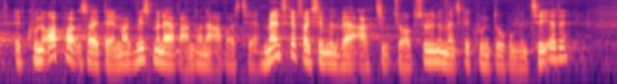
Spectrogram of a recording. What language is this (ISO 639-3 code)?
dan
